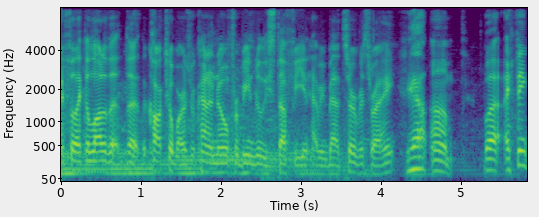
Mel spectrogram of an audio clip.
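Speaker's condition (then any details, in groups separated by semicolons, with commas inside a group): No condition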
